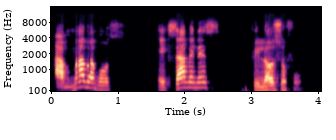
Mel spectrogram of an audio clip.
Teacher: tienen la mayor intensidad en antepenúltima sílaba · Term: esdrújulas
